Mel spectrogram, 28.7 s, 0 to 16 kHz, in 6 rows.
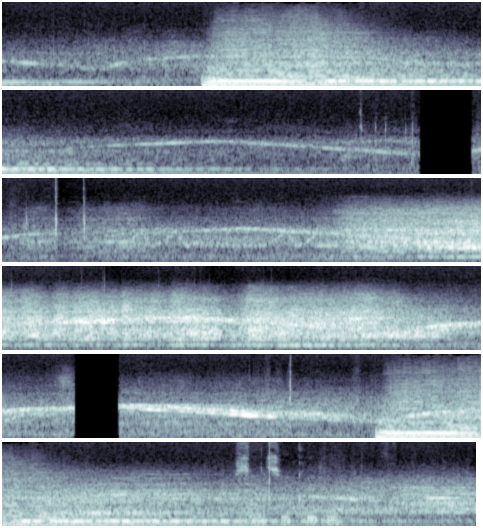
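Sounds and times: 
police cars driving around: 0:00.0 - 0:08.1, 0:13.0 - 0:19.0, 0:22.9 - 0:28.6
police sirens wailing: 0:00.0 - 0:28.6
street noise: 0:00.0 - 0:28.6.

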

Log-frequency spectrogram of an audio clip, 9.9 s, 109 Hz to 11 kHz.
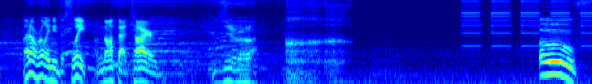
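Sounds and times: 
speech: 0:00.4 - 0:02.8, 0:03.6 - 0:05.0, 0:09.0 - 0:09.7
alarm clock with bright electronic beeps: 0:07.7 - 0:09.8.

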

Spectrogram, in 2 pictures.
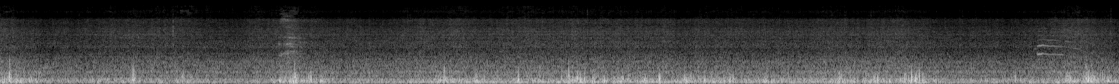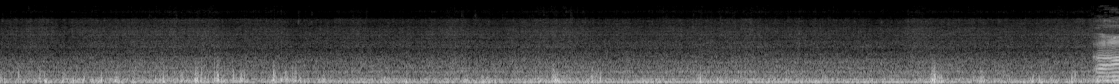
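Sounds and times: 
low rumbling outdoor noise: 0:00.0 - 0:22.3
wind: 0:00.0 - 0:22.3
cat meowing: 0:10.3 - 0:11.1.

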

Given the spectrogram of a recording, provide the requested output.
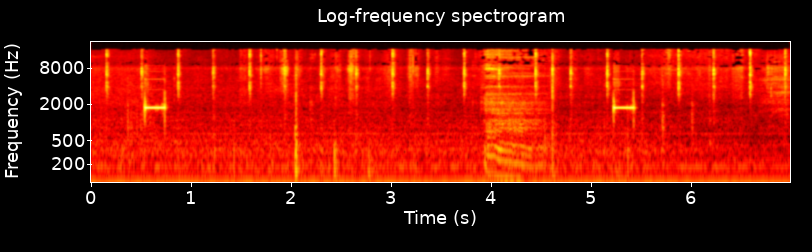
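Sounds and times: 
low engine hum: 0:00.0 - 0:06.9
faint regular ticking: 0:00.1 - 0:06.9
electronic timer beeping: 0:00.5 - 0:00.9, 0:05.2 - 0:05.6.

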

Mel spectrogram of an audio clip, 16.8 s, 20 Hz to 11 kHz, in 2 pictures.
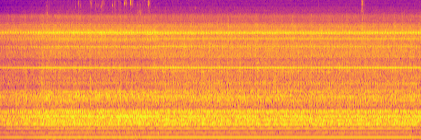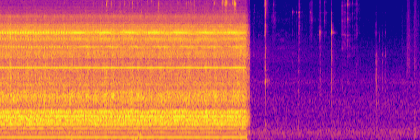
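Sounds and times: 
small power drill drilling pinholes in metal pliers handle pieces: 0:00.0 - 0:13.4.

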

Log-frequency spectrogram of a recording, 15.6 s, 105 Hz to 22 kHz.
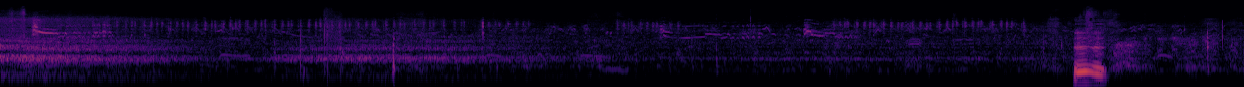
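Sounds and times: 
big saltwater crocodile guttural call: 0:00.0 - 0:02.7, 0:03.3 - 0:07.1
birds outdoors: 0:00.0 - 0:15.5.

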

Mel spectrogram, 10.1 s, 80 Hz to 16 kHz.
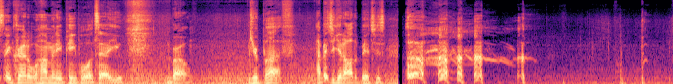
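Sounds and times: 
speech: 0:00.0 - 0:03.0, 0:03.7 - 0:06.0
breaths: 0:01.9 - 0:02.4
harsh voiced coughs: 0:06.1 - 0:08.0.

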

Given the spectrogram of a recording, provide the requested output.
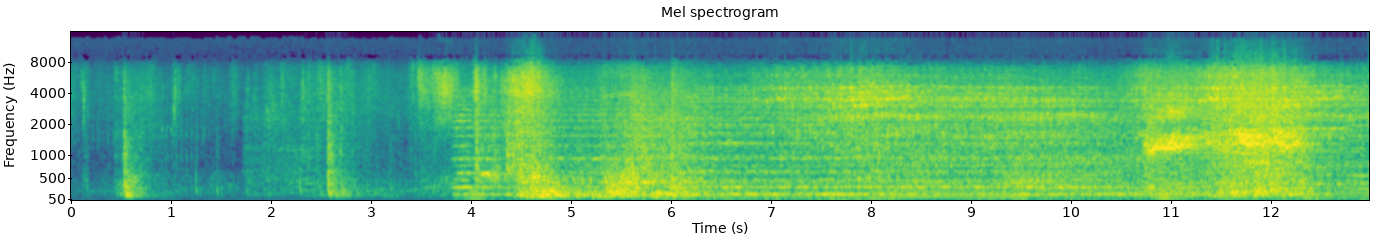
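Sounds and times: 
car tires squealing: 0:03.8 - 0:12.9
modified car engine roaring with pressure boost: 0:03.8 - 0:12.9.

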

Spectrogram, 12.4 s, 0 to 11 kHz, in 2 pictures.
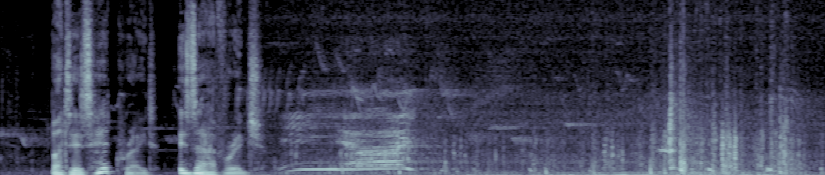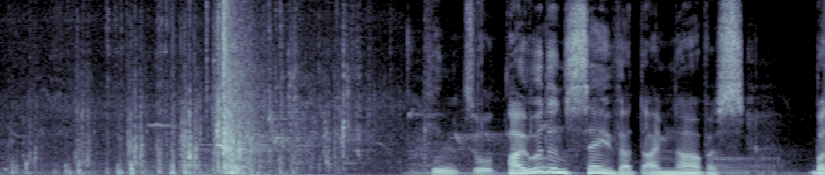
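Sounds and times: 
speech: 0:00.4 - 0:03.2, 0:09.4 - 0:12.3
horse hooves at full gallop during a mounted archery display: 0:02.0 - 0:09.0.

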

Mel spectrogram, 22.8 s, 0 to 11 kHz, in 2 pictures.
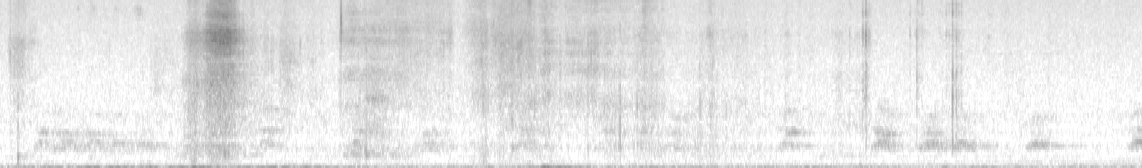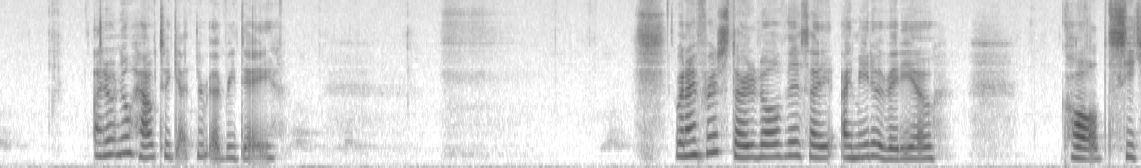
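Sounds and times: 
soft hiss: 0:00.0 - 0:22.8
person blowing nose: 0:01.8 - 0:02.6, 0:17.8 - 0:18.1
speech: 0:12.6 - 0:14.3, 0:18.2 - 0:20.9, 0:22.1 - 0:22.8.

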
